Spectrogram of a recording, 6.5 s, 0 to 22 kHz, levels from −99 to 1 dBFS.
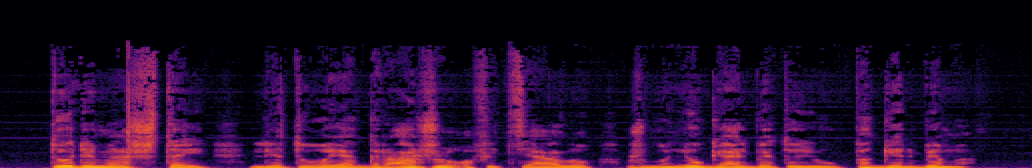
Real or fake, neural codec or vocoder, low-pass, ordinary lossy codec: real; none; 19.8 kHz; MP3, 64 kbps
